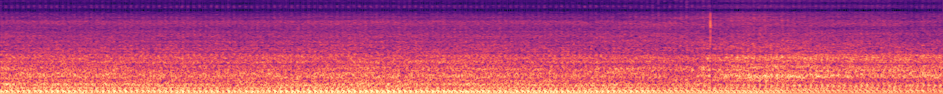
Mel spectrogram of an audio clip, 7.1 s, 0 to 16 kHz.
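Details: John Deere LT155 riding mower, a no-crank, no-start that ran about 5 seconds then shut off; started with choke: small single-cylinder engine chugs at steady speed without stumbling or dying; running properly.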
